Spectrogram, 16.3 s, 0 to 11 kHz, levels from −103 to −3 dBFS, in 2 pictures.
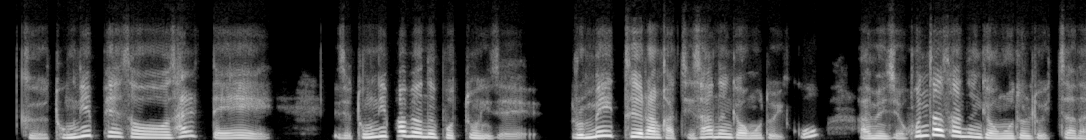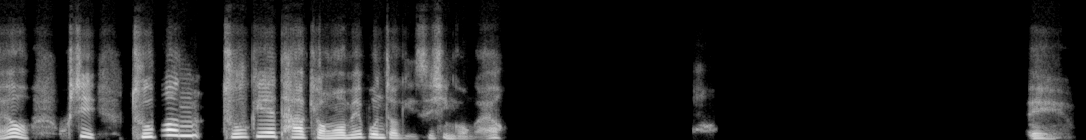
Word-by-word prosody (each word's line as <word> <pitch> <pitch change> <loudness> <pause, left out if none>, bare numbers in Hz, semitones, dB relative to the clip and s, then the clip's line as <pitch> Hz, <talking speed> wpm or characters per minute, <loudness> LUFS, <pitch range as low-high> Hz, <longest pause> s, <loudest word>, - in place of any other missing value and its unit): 그 90 0 -8
독립해서 260 -4 0
살 325 +9 -1
때 190 -3 -3 0.5
이제 - - -9
독립하면은 310 +2 +3
보통 200 -2 -4
이제 170 -2 -10 0.3
룸메이트랑 275 +1 +4
같이 200 - -5
사는 260 +1 +1
경우도 190 -3 -2
있고 375 +5 -6 0.2
아니면 180 +1 -1
이제 175 +2 -6
혼자 375 - +7
사는 310 -8 +2
경우들도 180 -3 -1
있잖아요. 195 +9 -1 0.2
혹시 295 -7 -2 0.3
2 280 +1 +1
번 400 +1 +4 0.2
2 270 +1 -1
개 315 +1 +3
다 245 -3 +3
경험해 205 +4 +1
본 245 -3 0
적 195 -5 -4
있으신 165 +4 -9
건가요? - - -10 1.4
아. 430 - -24 2.3
네. - - -7
245 Hz, 245 characters per minute, -22 LUFS, 190-310 Hz, 2.3 s, 혼자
